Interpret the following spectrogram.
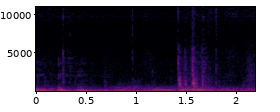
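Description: A few keystrokes on a computer keyboard as a short command is typed, the clicks clustered about one and a half seconds in, with a low voice underneath.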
